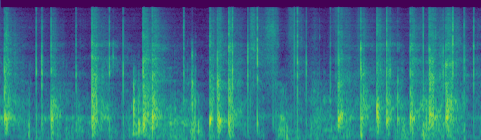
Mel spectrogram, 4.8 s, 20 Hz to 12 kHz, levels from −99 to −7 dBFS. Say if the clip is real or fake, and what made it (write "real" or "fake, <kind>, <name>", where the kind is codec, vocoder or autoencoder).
fake, codec, SNAC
